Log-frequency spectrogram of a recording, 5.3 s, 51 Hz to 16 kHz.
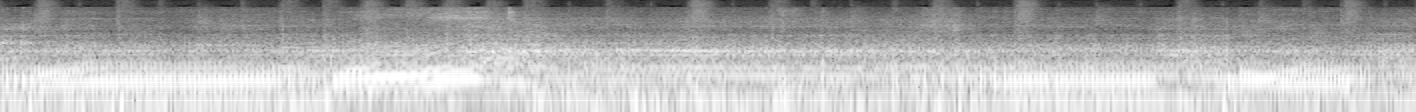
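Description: A Beta Xtrainer 300 two-stroke dirt bike rides close by, its engine note rising and falling steadily through revs, loud and continuous without pause.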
